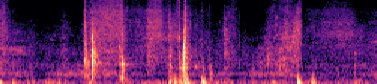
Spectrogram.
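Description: Paperback coloring book being handled on a wooden desk: pages rustling and a few light knocks as the book is closed and moved off the desk.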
